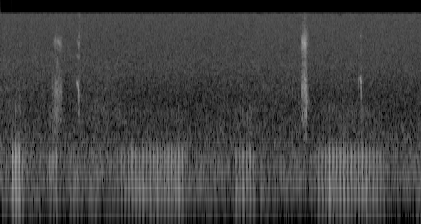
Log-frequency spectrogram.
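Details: Toby the pet cat purring at night during a hunt for a mouse, phone recording; short rumbling purr phrases with a few brief clicks and taps between them.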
